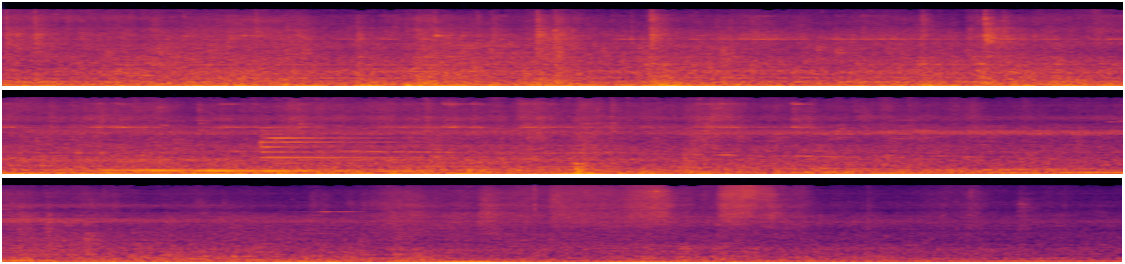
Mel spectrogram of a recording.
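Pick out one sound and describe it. A vehicle's engine rumbles low and steady while driving through a street.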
